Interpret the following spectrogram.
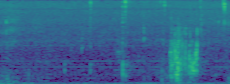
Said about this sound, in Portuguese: É, eu sempre falo, deixa eu só beber água.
